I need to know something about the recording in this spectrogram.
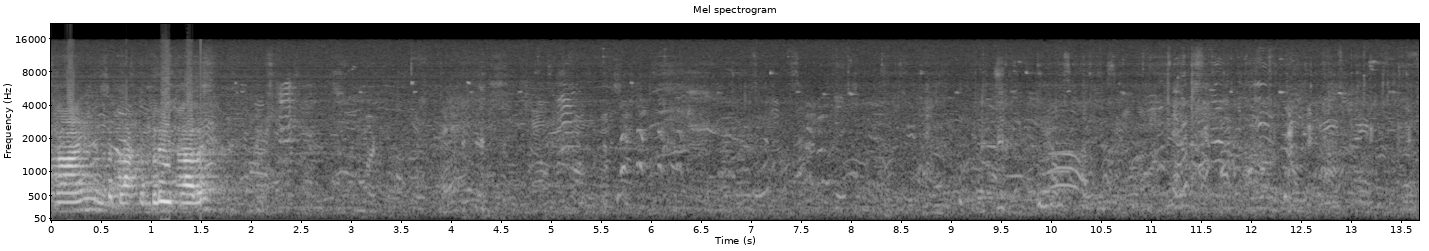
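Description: Horses' hooves thud on grass as harness horses trot past.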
